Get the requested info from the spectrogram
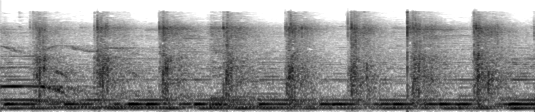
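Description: Live acoustic country-blues: an acoustic guitar plays over held low notes, with a sharp percussive beat about twice a second, in an instrumental break between sung verses.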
